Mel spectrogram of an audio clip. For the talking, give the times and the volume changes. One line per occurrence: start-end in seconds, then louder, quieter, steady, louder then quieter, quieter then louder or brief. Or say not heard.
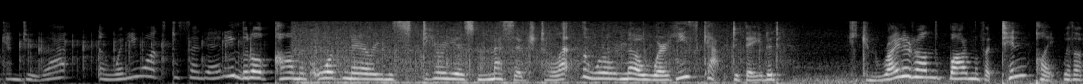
0.0-10.8 louder.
